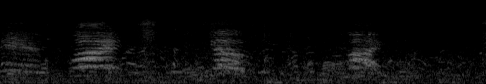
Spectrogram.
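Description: Young men shout loudly nearby, outdoors.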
